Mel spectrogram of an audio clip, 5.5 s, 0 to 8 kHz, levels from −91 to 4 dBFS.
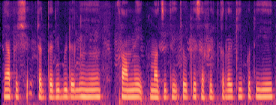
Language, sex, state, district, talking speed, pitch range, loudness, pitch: Hindi, female, Bihar, Sitamarhi, 150 wpm, 150-160 Hz, -16 LUFS, 155 Hz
